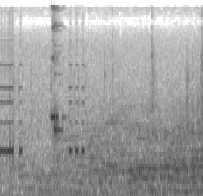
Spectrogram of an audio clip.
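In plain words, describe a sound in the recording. Short electronic blips chime.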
